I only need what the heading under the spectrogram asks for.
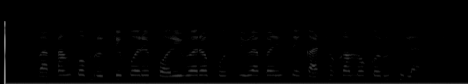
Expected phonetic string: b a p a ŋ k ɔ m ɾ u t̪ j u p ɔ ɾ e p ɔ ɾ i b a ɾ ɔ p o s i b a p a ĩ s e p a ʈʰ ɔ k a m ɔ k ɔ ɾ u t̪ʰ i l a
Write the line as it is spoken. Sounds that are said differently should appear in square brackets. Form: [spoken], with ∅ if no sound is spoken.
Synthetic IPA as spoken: b a p a ŋ k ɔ m ɾ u t̪ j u p ɔ ɾ e p ɔ ɾ i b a ɾ ɔ p o s i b a p a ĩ s e [k] a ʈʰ ɔ k a m ɔ k ɔ ɾ u t̪ʰ i l a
